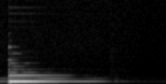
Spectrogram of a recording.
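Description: A single ukulele string is plucked and then slid along the fret. The clear note rings out and fades over about half a second, close and alone.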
